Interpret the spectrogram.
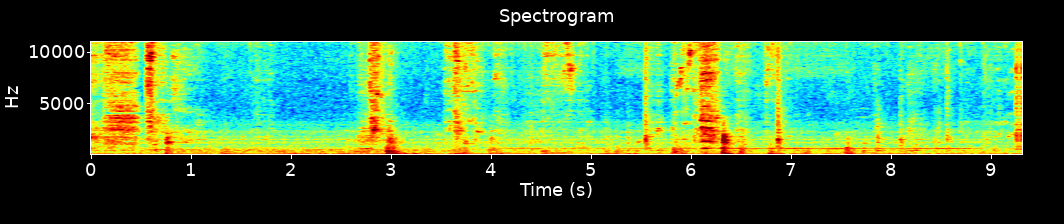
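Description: Inside a moving SEPTA Regional Rail car: the steady low rumble of the train running along the track, with sharp knocks about three seconds in and again a little after six seconds, and a thin steady tone from about four seconds in to near the end.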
